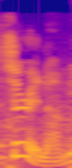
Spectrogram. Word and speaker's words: Suriname: And I think it's a beautiful combination of his Dutch roots, but also his origin in Suriname. Is that how I pronounce it? – Suriname, yeah.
